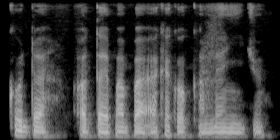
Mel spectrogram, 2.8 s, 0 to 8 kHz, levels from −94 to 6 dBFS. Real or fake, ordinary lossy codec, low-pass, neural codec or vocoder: real; none; 7.2 kHz; none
